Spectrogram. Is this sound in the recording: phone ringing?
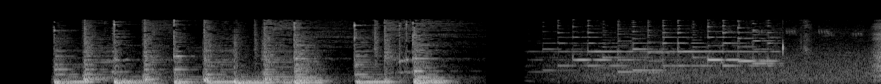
yes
